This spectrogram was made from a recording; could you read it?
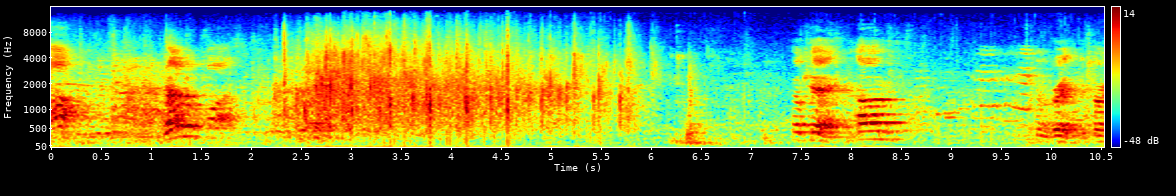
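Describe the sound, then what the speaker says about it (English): Applause from a church stake road show audience in Houston, dense clapping and cheering that swells, breaks off briefly, then returns in short bursts mixed with children's voices and talking. "Round of applause."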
